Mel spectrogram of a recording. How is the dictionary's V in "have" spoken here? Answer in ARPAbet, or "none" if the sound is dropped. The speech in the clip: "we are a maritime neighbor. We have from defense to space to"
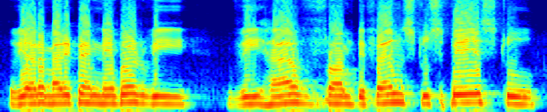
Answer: V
